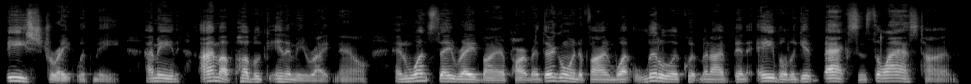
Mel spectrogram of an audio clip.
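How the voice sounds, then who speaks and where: A man's voice: mid-range voice, lively intonation, moderate pace, hardly any pauses, pitched above the performer's own voice, natural voice. A man voicing a blunt, sarcastic, embittered woman time traveler on the run in an audio story. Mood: angry, exasperated.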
